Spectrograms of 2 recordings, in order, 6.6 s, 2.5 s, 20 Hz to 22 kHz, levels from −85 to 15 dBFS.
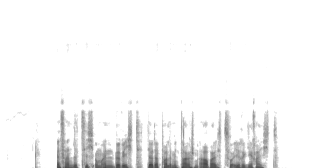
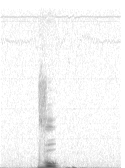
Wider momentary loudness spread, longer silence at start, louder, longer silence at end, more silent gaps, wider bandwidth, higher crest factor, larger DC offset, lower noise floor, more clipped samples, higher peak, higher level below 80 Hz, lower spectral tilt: second, 7 LU vs 23 LU; first, 1.15 s vs 0.7 s; first, -23 LUFS vs -29 LUFS; first, 1.1 s vs 0.8 s; neither; second, 7.8 kHz vs over 20 kHz; about the same, 22 dB vs 20 dB; neither; first, -89 dBFS vs -59 dBFS; neither; first, -2 dBFS vs -14 dBFS; second, -60 dBFS vs -48 dBFS; about the same, -7.5 dB/octave vs -8 dB/octave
